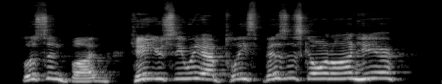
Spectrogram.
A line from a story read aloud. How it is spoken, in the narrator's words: He shouted into the walkie-talkie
